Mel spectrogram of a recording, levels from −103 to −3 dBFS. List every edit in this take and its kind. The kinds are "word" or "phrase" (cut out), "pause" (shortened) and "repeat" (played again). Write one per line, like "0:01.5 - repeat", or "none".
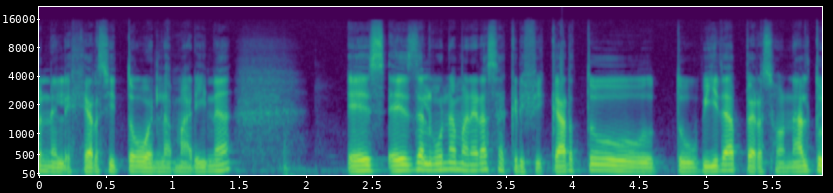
none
